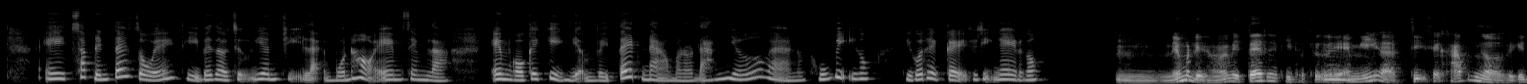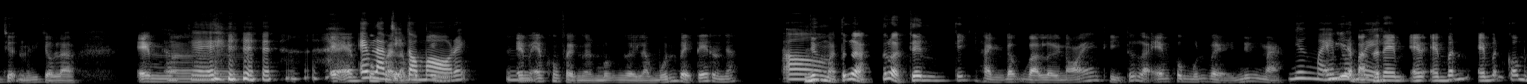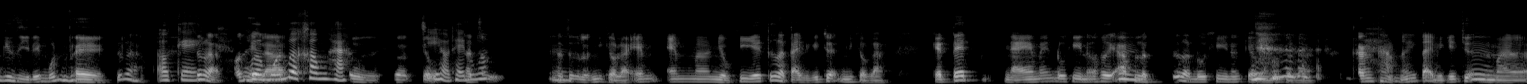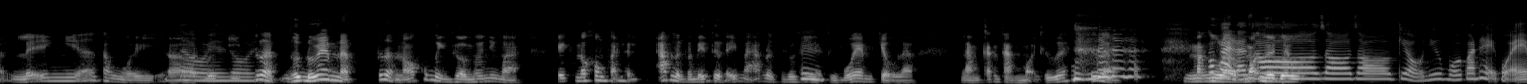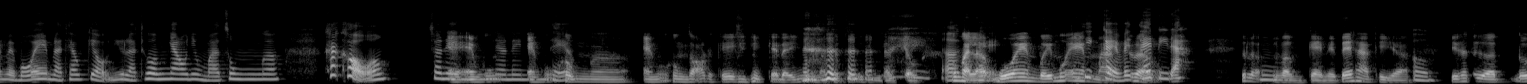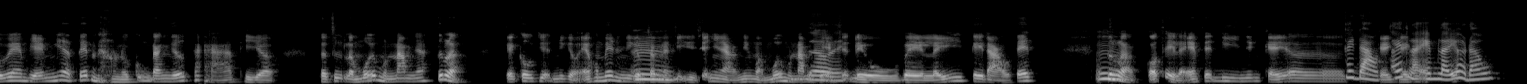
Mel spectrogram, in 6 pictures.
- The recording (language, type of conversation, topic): Vietnamese, podcast, Bạn có kỷ niệm Tết nào đáng nhớ không?
- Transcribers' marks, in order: "tự" said as "chự"; laugh; tapping; laugh; horn; laugh; laugh; laughing while speaking: "nào"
